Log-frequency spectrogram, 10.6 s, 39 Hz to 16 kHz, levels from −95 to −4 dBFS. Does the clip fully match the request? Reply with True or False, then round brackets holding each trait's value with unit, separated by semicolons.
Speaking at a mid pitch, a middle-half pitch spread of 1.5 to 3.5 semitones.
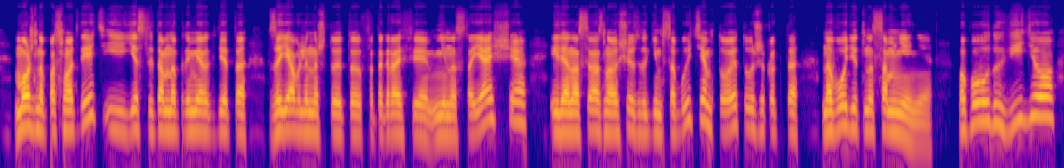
True (150 Hz; 2.9 semitones)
